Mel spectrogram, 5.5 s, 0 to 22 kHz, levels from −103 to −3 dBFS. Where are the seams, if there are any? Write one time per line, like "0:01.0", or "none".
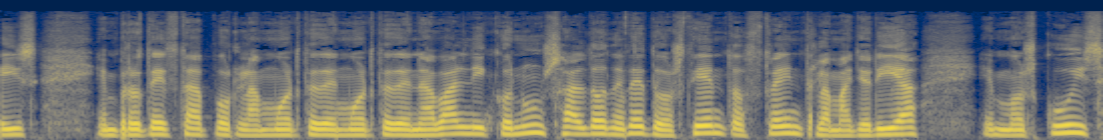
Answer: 0:01.7
0:03.1
0:04.0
